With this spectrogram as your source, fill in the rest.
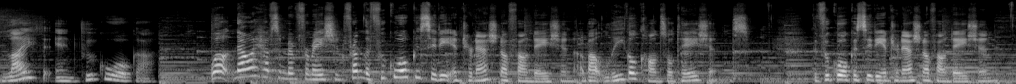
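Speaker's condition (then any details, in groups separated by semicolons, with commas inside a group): No condition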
